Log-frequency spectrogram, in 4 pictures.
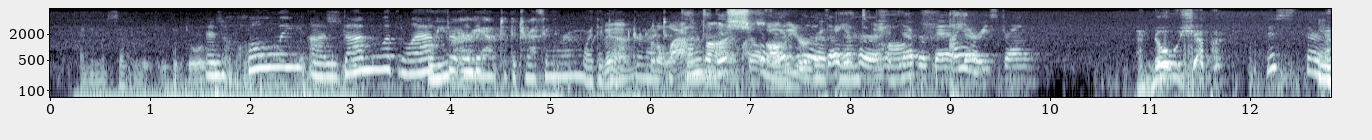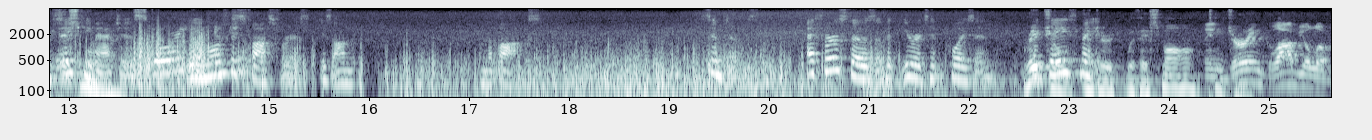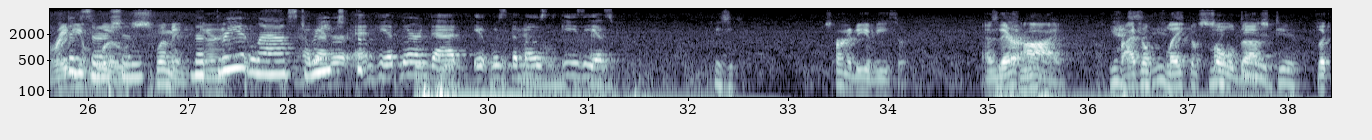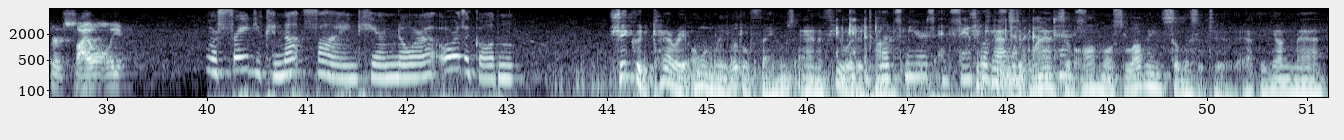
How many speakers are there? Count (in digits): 9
